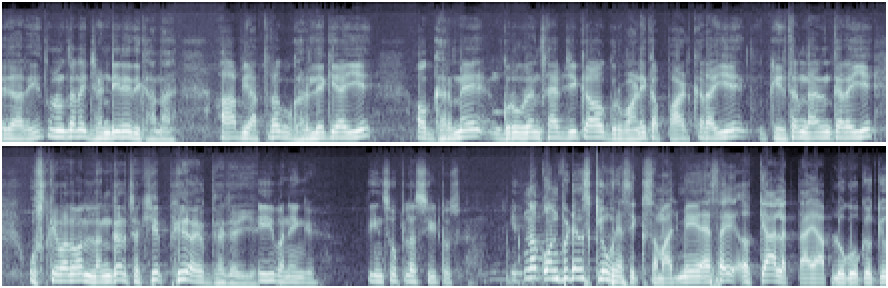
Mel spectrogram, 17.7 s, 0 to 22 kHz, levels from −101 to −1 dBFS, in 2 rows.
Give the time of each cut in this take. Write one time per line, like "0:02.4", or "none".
0:11.3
